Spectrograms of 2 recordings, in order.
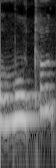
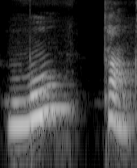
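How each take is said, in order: First: Said in the usual way. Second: "Mouton" slowly cut into two beats, Mou, ton; split into syllables. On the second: Shown as a demonstration. Teacher shows children how mouton divides, "Mouton" syllable by syllable. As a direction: break "Mouton" after "Mou", drawing out each syllable. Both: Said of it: "comment est-il découpé".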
